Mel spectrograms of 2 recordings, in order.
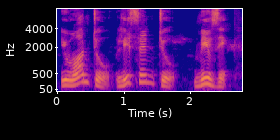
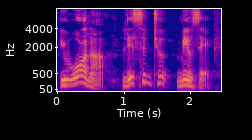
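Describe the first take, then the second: First: 'Want to' is said as two full words. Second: 'Want to' is run together as 'wanna'.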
